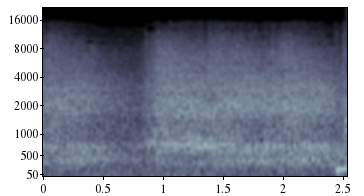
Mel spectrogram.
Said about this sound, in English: The crowd just went wild.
